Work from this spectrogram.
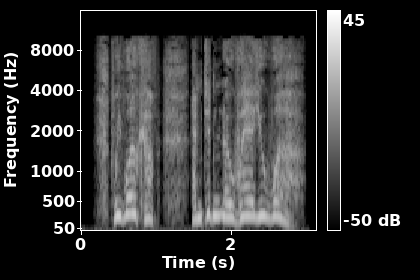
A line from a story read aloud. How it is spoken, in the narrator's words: she said breathlessly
